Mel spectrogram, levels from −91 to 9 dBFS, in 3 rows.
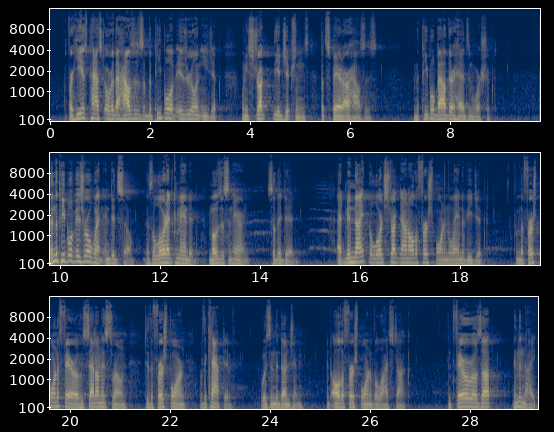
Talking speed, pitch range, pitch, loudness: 205 wpm, 100-130 Hz, 115 Hz, -26 LUFS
